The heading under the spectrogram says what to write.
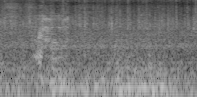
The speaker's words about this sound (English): The rain's starting to come down a little bit more. I don't want to get too much background noise in.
